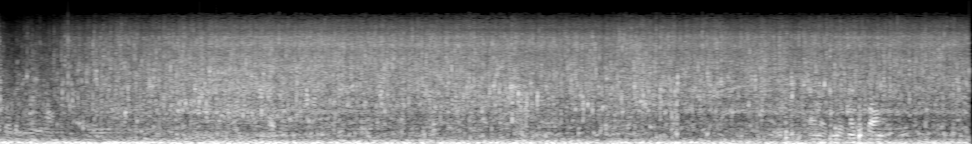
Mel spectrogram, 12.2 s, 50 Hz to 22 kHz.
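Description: Water pouring and splashing out of a 20-litre plastic water-jug fish trap as it is lifted from the water and drains through its funnel openings.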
